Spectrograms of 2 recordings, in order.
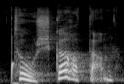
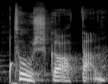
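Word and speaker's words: Torsgatan: and end up in tushkaratan the street of thor and remember that we make this sound when we write together r and s in swedish like in these words toshta tushkotan let's move on to other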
